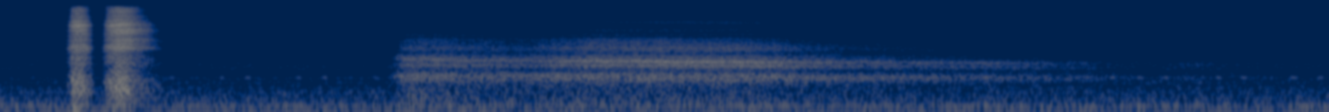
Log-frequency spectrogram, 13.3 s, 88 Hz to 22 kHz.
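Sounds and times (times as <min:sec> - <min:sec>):
long steady exhale: 0:00.7 - 0:01.6, 0:03.9 - 0:11.3
short deep breaths drawn sharply through the nose: 0:00.7 - 0:01.6, 0:03.9 - 0:11.3.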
